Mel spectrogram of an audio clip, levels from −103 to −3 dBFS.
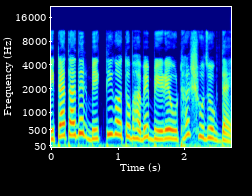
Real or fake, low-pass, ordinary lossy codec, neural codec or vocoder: real; 10.8 kHz; none; none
